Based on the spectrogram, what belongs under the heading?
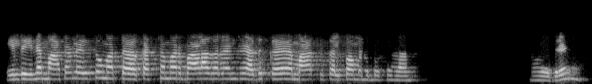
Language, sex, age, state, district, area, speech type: Kannada, female, 45-60, Karnataka, Koppal, rural, conversation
